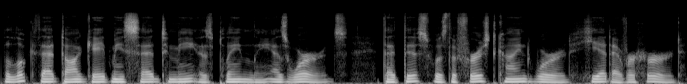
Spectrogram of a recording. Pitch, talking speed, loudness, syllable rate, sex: 115 Hz, 210 wpm, -20 LUFS, 4.0 syllables/s, male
